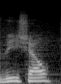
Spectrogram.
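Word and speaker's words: zsh: me your opinion on jush and if you don't pronounce it jush and call it the Z shell that I'm sure that they meant for it to be called jush I'm almost positive you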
